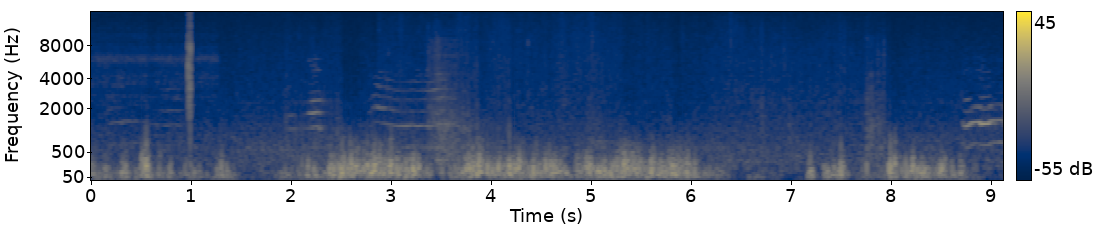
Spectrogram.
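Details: Semi-feral stray cat meowing in answer when called by a person it has begun sharing meals with; several short tonal meows, one drawn-out and falling, over rustling and low background noise, with a final meow near the end.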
